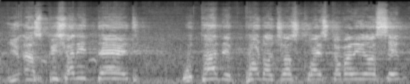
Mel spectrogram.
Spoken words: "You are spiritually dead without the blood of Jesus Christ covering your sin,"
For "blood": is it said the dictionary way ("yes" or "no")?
no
